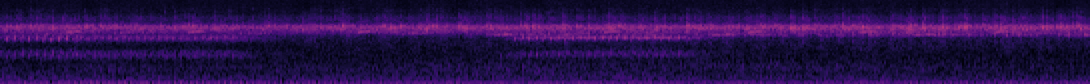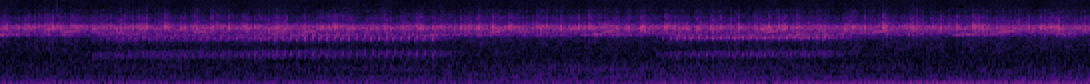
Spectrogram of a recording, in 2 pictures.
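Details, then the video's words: Tree frogs calling at night in a swamp in the North Carolina backwoods: a dense, steady high-pitched chorus overlaid by four drawn-out, nasal two-toned croaks, each about a second long, spaced roughly three seconds apart. "Relaxing Swamp Sounds at Night - Frog Heaven - Frogs, Crickets, Forest Nature Sounds"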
